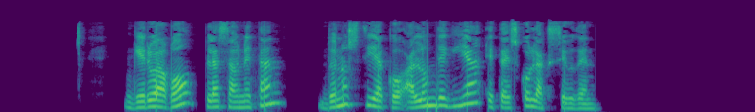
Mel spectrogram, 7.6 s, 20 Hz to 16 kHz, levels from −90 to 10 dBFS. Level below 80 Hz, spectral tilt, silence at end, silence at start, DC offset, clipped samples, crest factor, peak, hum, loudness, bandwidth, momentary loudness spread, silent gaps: -56 dBFS; -3.5 dB/octave; 1.6 s; 1.25 s; under 0.1%; under 0.1%; 18 dB; 0 dBFS; none; -17 LUFS; 8.2 kHz; 10 LU; 1.98-2.04 s, 2.88-2.96 s, 3.02-3.17 s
